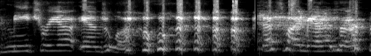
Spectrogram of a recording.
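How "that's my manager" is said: giggling through the words; laughing. Real, not acted. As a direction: laugh while saying it. Laughing, far timbre, louder.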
